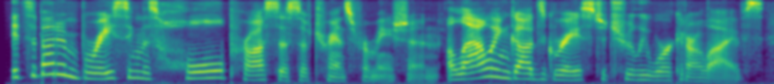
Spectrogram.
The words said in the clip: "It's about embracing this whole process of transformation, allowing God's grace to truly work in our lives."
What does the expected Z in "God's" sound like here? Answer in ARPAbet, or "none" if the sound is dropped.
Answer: Z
